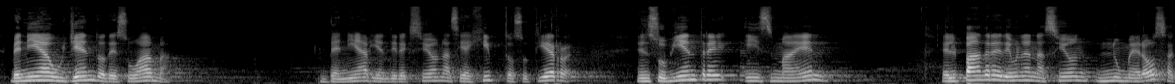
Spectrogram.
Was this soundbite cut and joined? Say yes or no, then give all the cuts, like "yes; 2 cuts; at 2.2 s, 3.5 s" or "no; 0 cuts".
yes; 3 cuts; at 3.7 s, 6.2 s, 7.4 s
